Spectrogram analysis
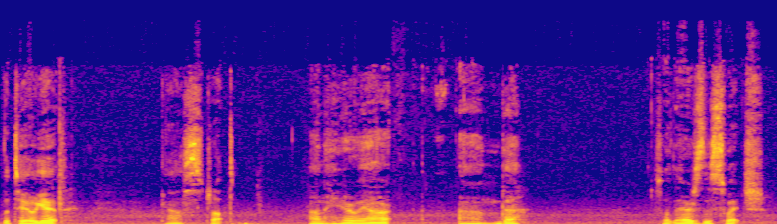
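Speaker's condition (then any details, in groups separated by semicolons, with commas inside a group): No condition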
